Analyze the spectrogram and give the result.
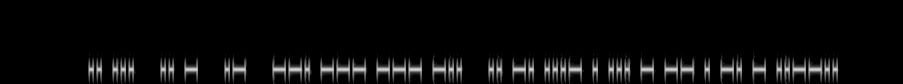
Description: Morse code, heard as a keyed tone, about 30 wpm, 700 Hz. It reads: IS IT A GOOD INVESTMENT?
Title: Sentences from Top 1000 Words - Review Part 4 - 30wpm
